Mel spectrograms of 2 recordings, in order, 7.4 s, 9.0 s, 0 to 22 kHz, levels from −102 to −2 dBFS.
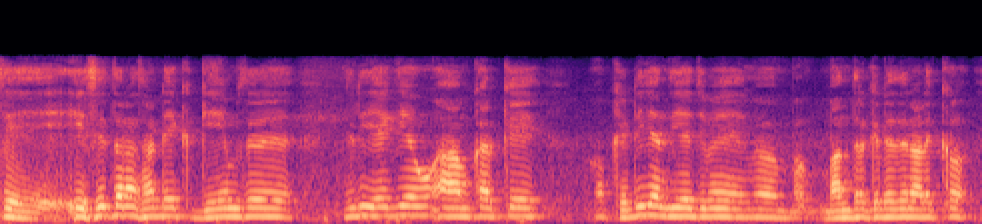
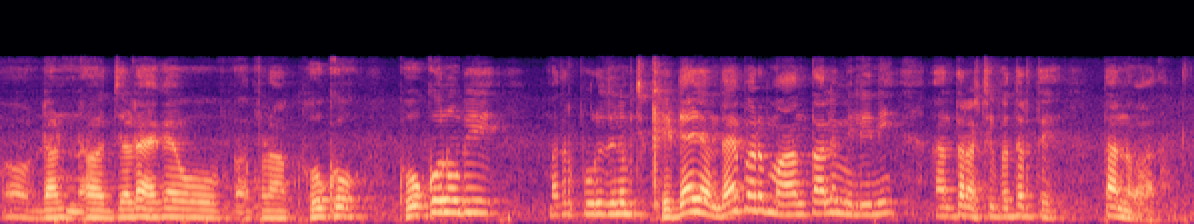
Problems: none marked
